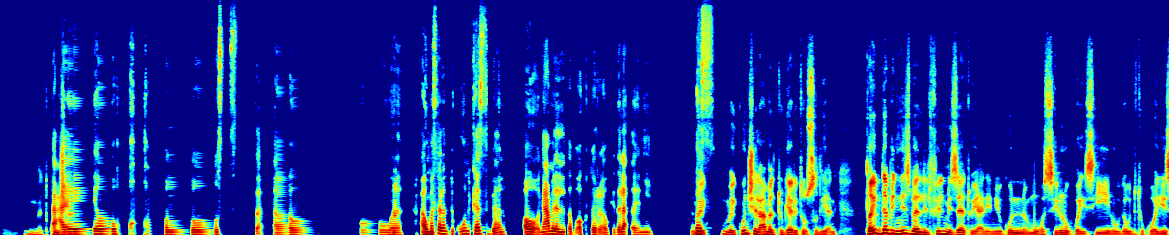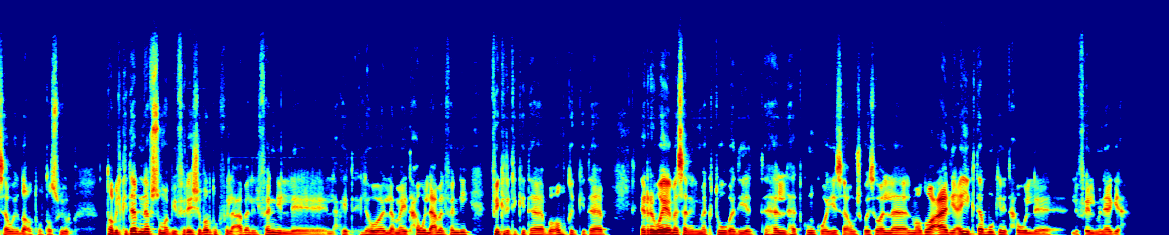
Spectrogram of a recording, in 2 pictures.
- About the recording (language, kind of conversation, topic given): Arabic, podcast, إيه رأيك في تحويل الكتب لأفلام؟
- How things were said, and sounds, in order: unintelligible speech; distorted speech; unintelligible speech; unintelligible speech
